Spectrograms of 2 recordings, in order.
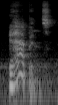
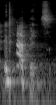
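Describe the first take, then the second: First: Said in the usual way. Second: It happens breathed out through a laugh. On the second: Real, not acted.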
